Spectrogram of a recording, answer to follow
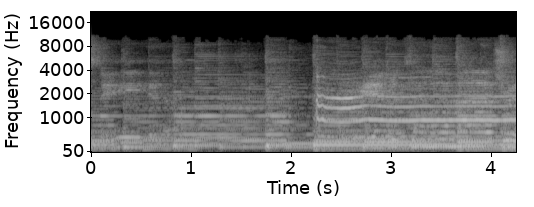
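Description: Steel-string acoustic guitar strumming chords, joined about two seconds in by a girl's voice holding one long high sung note.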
